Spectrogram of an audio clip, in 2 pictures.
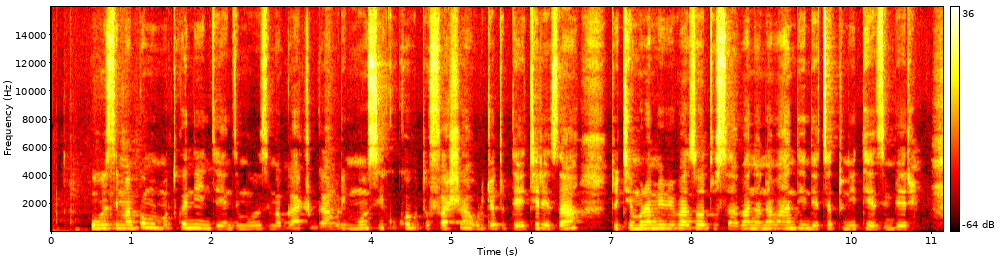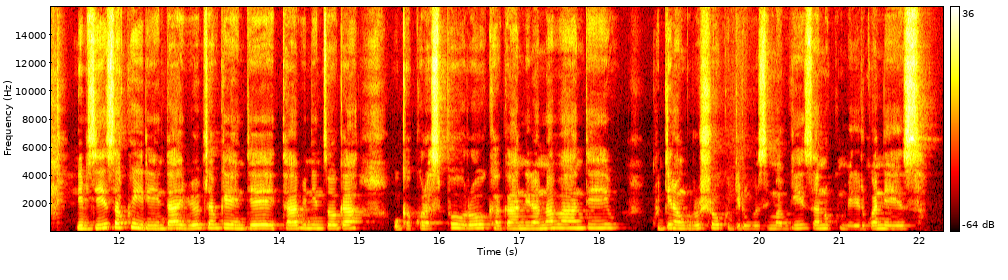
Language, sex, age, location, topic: Kinyarwanda, female, 18-24, Kigali, health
